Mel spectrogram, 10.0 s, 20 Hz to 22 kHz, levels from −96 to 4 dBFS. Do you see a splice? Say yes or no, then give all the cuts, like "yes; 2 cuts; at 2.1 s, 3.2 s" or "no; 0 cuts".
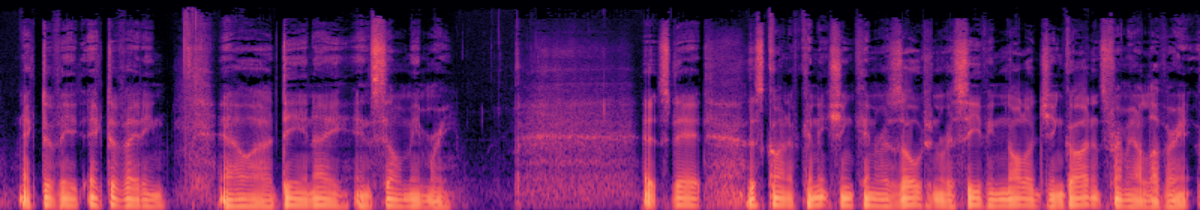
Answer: yes; 1 cut; at 5.6 s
